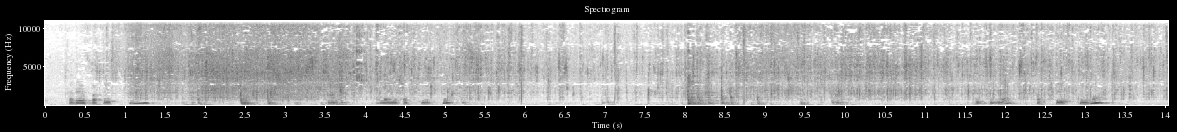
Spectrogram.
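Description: Food sizzles loudly in hot oil.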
